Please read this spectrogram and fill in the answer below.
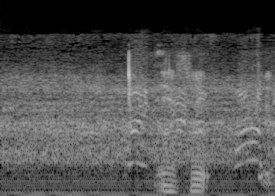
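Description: A steady low hum made of several even tones, with faint voices coming in briefly about a second in.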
